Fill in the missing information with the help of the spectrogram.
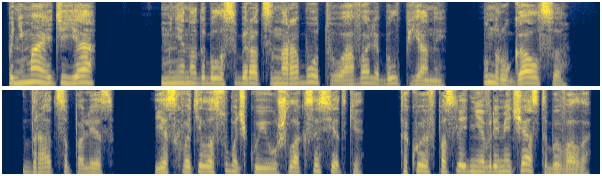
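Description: A man voicing an anxious, tired woman, the wife of a suspect, explaining in a shaky, hurried way. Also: high-pitched, darkish tone, no echo, studio quality, voice pushed up, close to an everyday voice.

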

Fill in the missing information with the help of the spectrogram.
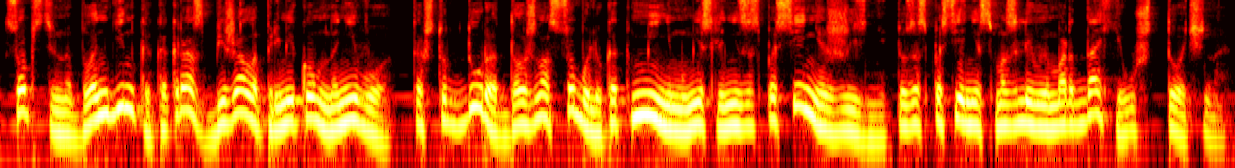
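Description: A man reads an adventure audiobook in a dark, husky voice with a lively, rising and falling pitch. His telling is weary and dryly ironic, and faint music plays beneath him. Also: a little fast, few pauses. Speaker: audiobook narrator. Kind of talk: audiobook narration with character voices.

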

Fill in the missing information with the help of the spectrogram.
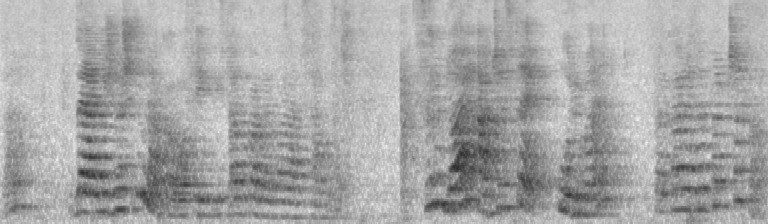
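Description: Woman, university lecturer, halting with fillers, distant mic, faint hiss. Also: a little high, sing-song. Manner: hesitant, many filler sounds. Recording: echoey room, far from mic, faint noise.

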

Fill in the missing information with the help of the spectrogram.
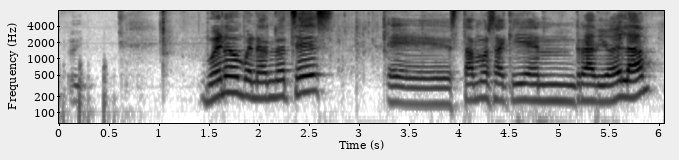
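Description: Slow-talking radio host, joking. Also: male voice, high voice, clean tone. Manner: joking, halting with many fillers and restarts. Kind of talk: casual radio chat. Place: small radio studio.

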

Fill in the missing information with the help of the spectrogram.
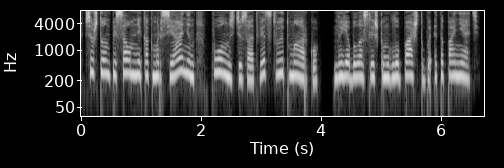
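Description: A woman's voice: high-pitched, steady tone, moderate pace, mellow, dry recording, studio quality, voice pushed up. A woman voicing a cheerful, dreamy teenage girl in love, gushing as she talks.

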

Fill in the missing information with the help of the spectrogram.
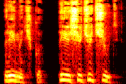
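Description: A woman voicing a stern male dark lord who speaks calmly and firmly. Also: medium pitch, a little slow, husky, pitched below the performer's own voice. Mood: tender. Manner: strict, soothing to his wife.

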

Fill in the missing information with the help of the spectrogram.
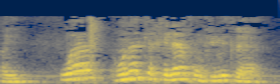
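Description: A man's voice: high voice, sing-song, normal speed, slight background noise. A man teaching a grammar lesson to students, explaining patiently and often checking whether they have understood. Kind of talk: classroom lesson. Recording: far-off echoey muffled room recording.

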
